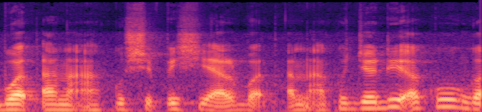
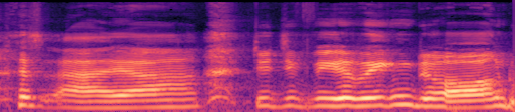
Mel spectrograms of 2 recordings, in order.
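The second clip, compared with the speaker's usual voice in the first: sweet-talking; 4 semitones higher, 4 dB louder, much slower than usual. Retold or imitated. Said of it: "dulu loh awalnya kayak gitu".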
